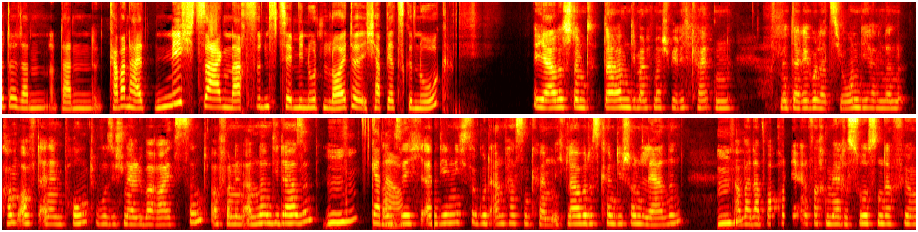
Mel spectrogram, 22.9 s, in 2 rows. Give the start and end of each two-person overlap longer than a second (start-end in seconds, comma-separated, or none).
none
